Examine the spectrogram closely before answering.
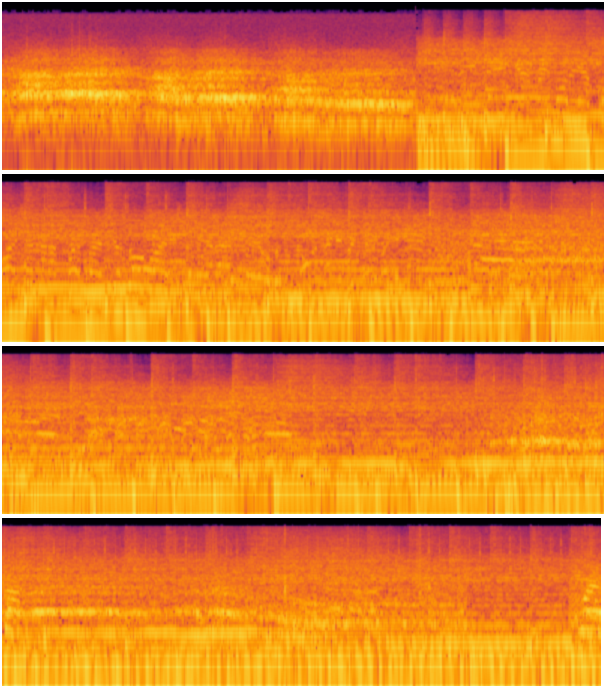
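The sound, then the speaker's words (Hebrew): The Anfield Kop crowd pays tribute to the late Bill Shankly as Mrs Shankly walks onto the pitch: a massive, sustained roar of chanting voices that swells again near the end. “And with Mrs Shankly walking onto the pitch, the cop pays tribute to the late Bill Shankly, who many people think started it all here.”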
